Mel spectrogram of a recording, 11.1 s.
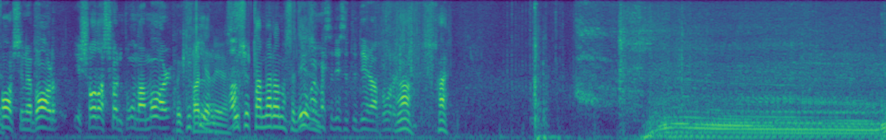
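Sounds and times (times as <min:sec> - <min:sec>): short thump: 0:06.5 - 0:07.1
car engine starting: 0:07.2 - 0:11.0.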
